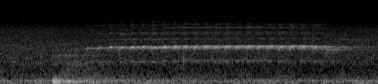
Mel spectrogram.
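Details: A Pileated Woodpecker (Dryocopus pileatus), heard close by but unseen at a campground, gives a loud, ringing run of rapid, even notes lasting over two seconds, after a dull thump nearby.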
